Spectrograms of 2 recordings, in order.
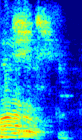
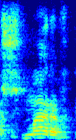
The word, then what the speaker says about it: Шмаров: Кстати, ударение на последнем. Да, это мы, мы свя- свято чтим. – Шмаров, да, Шмаров, Кошмаров.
